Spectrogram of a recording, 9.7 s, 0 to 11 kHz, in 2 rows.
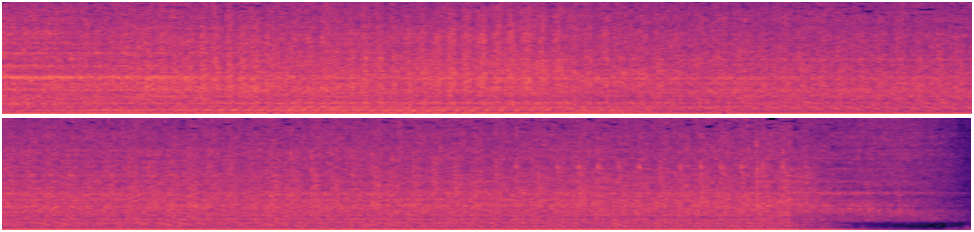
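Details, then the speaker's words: LQ4 6.0 V8 on a run stand, freshly resealed with a new cam, running on a Holley Terminator X Max: steady, even idle with a deep, low burble, no knocks or misses, then a clean shutoff; healthy, not yet tuned. "That's very cool. It is running under its own power here."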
